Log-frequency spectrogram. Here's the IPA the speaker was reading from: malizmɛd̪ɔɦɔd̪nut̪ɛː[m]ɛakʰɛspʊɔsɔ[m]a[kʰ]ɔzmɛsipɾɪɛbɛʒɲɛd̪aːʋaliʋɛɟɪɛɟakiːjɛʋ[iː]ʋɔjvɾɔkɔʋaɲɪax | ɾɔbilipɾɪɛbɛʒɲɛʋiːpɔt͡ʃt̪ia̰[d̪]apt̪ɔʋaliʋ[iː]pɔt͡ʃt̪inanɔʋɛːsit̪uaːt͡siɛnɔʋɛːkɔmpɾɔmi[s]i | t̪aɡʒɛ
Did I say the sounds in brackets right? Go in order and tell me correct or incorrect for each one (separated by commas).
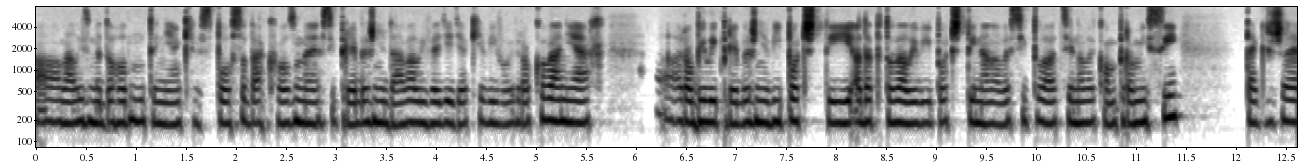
incorrect, incorrect, correct, correct, correct, correct, correct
